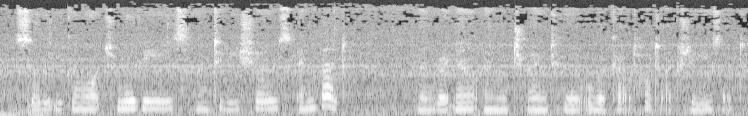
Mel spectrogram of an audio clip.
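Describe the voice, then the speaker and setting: A woman talks fairly slowly while noticeable background noise runs underneath. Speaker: travel vlogger. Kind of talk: casual vlog. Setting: capsule hotel pod at night. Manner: soft-spoken.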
